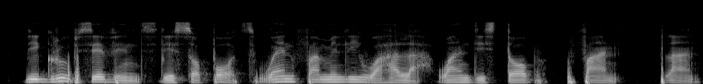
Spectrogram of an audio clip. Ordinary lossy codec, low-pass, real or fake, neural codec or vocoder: none; 7.2 kHz; real; none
